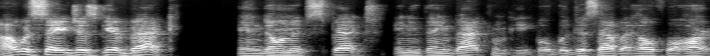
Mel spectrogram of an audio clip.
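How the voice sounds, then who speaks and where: Moderate pace and ordinary pitch variation from a man, against a quiet background. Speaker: realtor and broker. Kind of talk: interview on a video call.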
